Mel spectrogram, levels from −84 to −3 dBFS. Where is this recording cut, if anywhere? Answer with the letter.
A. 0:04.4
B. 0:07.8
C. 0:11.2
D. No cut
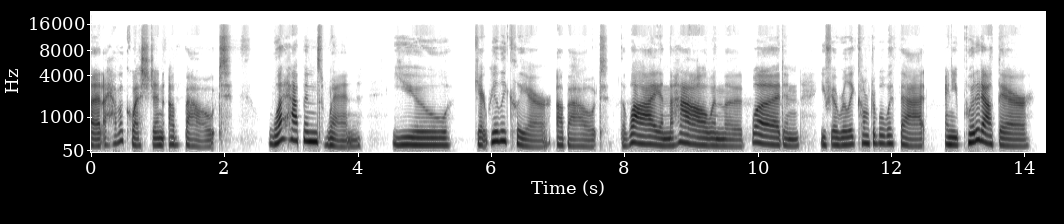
B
